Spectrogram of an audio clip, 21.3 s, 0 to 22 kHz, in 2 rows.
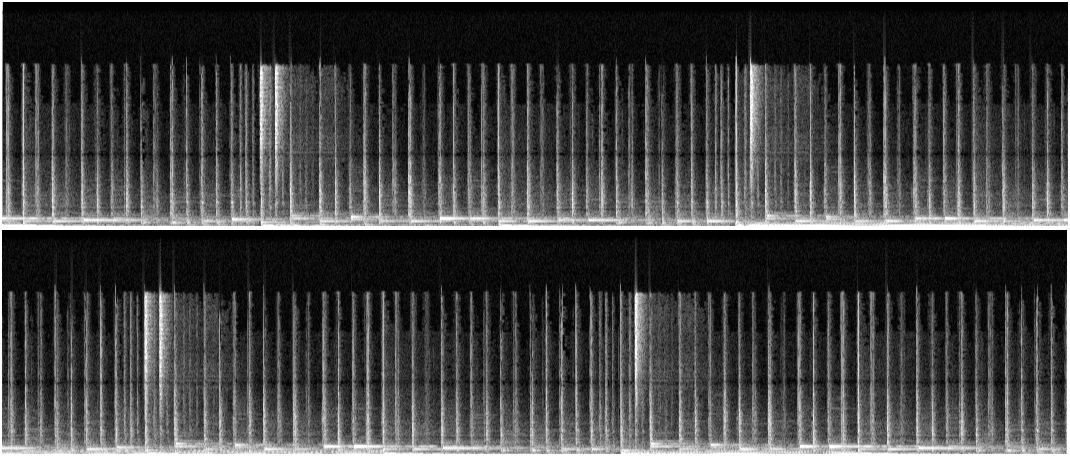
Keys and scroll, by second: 6.5 ctrl+i.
